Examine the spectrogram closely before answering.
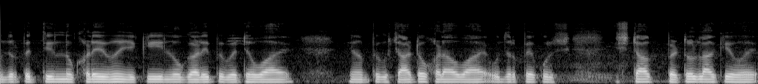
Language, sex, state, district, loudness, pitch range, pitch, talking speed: Hindi, male, Maharashtra, Mumbai Suburban, -14 LUFS, 115-120 Hz, 115 Hz, 230 wpm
